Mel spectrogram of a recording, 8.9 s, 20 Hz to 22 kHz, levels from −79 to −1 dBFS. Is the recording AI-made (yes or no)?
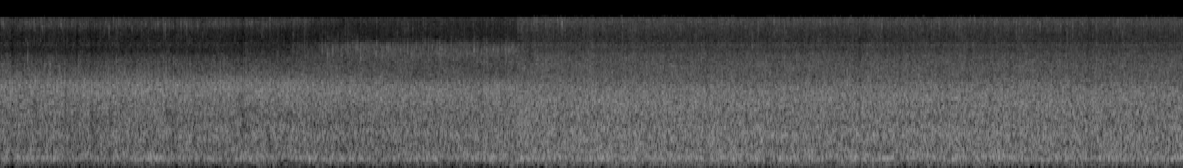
no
